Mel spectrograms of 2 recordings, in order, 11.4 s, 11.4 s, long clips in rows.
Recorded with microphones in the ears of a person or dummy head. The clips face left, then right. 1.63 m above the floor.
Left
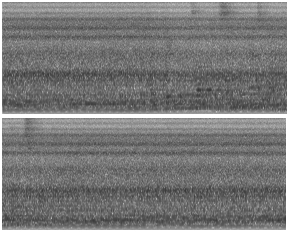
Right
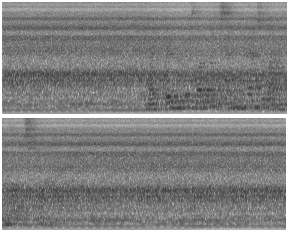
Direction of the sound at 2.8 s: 25° right (ahead or behind).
